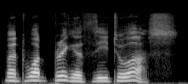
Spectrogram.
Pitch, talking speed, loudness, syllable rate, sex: 155 Hz, 190 wpm, -17 LUFS, 4.0 syllables/s, male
